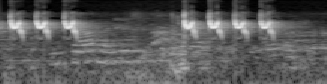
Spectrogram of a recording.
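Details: Bar-winged prinia uttering clear, high, bright chirps in two groups, three then four, each note well separated, with faint low background sounds.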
